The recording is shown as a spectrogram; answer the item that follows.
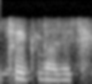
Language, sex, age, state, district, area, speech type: Maithili, male, 18-30, Bihar, Samastipur, rural, conversation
